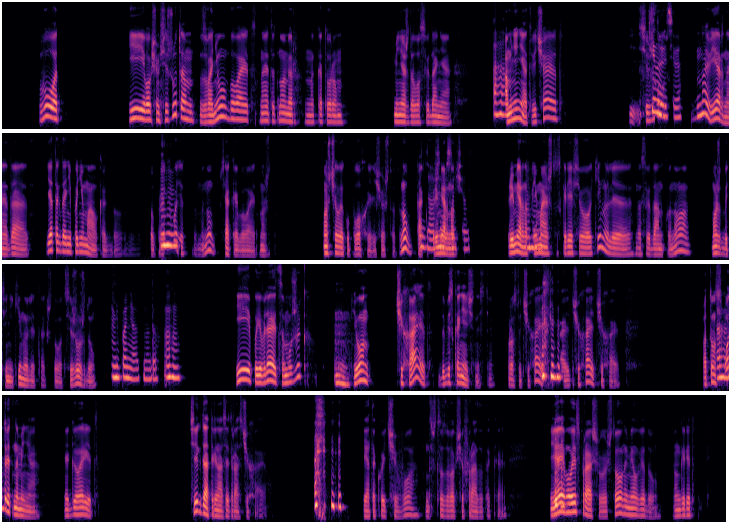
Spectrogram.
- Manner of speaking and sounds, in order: throat clearing; chuckle; tapping; chuckle; chuckle
- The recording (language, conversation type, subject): Russian, podcast, Какая случайная встреча перевернула твою жизнь?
